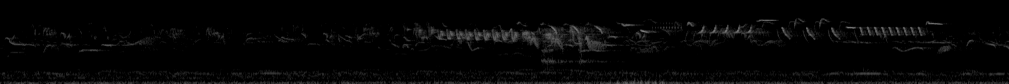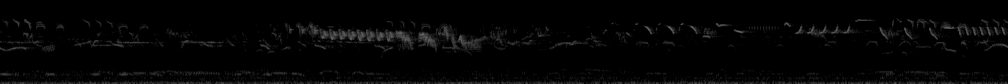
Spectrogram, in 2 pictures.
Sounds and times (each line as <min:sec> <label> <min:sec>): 0:00.0 pheasant 0:16.7
0:05.3 crow 0:06.3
